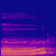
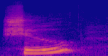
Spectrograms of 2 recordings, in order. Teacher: So that's just a tense rounded vowel, oo. You can try shoe.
